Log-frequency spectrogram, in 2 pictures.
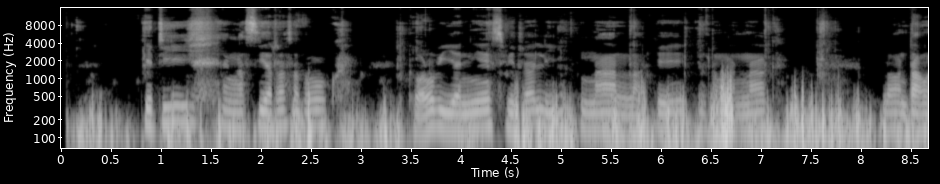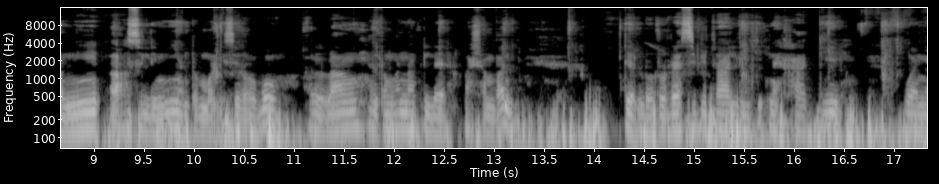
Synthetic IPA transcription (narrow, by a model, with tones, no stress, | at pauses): pje˨ti˦ja˨ŋa˨si˦a˨ɾa˦sa˨bɔ˦k | twa˨ɾo˦bi˨ja˨ni˦ɛ˦si˨pi˨ta˦lina˦˨la̰˨ke˦e˨ltɔ˦ŋa̰˨na˦k | lɔ˦a˨nta˦o˨ni˦a̰˨si˨li˨ni˦a˨nto˨mo̰˨ḭ˨si˨ɾo̰bo˦a˨la˦ŋe˨ltɔ˦ŋa˦na˦klɛ˨ma˨ʃa˨mba˦ni˨ | te˨lo˨to˨ɾɛ˦a˦si˦pi˨ta˦li˨na˨xa˨ɡe˦wɛ˨m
